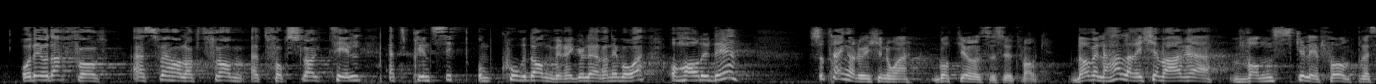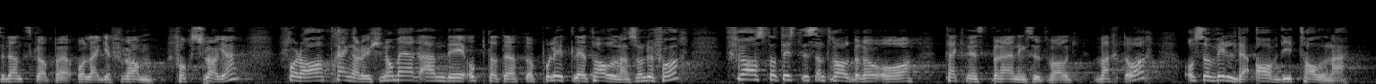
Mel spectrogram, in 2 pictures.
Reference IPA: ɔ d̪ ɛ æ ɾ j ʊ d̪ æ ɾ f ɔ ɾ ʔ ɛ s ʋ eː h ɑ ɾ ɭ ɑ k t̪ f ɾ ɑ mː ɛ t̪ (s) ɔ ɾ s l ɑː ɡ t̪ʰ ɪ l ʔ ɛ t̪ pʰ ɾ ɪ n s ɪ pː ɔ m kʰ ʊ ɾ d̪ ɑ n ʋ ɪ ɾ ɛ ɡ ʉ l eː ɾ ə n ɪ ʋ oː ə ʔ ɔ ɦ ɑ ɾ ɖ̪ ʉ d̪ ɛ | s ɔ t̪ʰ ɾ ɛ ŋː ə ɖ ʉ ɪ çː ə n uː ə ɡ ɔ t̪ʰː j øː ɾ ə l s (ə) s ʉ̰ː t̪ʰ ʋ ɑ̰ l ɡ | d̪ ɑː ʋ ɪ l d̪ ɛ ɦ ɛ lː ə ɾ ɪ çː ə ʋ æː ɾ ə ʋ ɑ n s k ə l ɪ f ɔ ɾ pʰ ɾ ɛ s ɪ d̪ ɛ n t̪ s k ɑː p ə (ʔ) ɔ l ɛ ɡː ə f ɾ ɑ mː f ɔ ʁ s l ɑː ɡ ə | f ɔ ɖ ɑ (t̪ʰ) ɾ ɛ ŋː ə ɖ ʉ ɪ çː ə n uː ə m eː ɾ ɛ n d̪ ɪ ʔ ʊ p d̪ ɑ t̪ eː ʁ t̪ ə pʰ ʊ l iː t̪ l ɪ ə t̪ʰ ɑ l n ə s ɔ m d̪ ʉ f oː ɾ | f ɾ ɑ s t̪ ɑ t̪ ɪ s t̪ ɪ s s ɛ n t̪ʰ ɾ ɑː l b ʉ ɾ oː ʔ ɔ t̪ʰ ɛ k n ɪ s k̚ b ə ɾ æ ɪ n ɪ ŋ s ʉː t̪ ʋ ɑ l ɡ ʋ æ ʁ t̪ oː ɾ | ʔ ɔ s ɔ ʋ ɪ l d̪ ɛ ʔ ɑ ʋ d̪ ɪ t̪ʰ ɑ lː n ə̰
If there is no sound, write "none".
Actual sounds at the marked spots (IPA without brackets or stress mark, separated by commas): f, ə, ʔ, t̪ʰ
